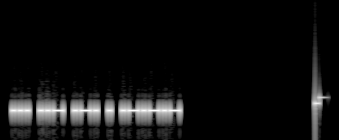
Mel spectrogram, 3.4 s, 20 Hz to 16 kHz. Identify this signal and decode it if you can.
Morse code, heard as a keyed tone, about 34 wpm, 700 Hz. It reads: SURE.
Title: Sentences from Top 1000 Words - Review Part 5 - 35wpm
